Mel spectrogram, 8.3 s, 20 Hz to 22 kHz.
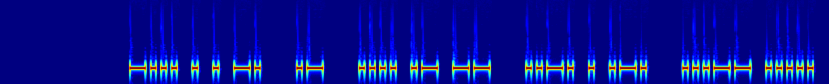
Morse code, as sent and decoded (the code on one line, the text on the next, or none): -... . -. / .- / .... .- -- / ..-. .-. / ...-- .....
BEEN A HAM FER 35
